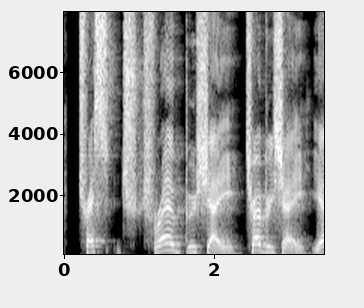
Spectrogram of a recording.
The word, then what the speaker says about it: trebuchet: just going to get it wrong tres trebuche trebuchet yeah right i got that right i always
